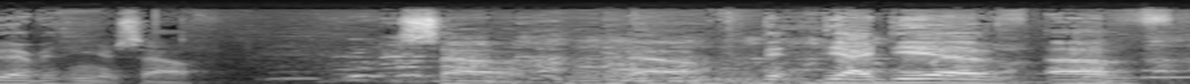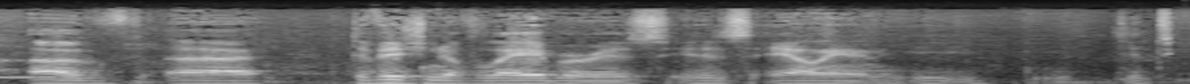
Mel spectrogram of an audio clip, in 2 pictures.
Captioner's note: laughter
